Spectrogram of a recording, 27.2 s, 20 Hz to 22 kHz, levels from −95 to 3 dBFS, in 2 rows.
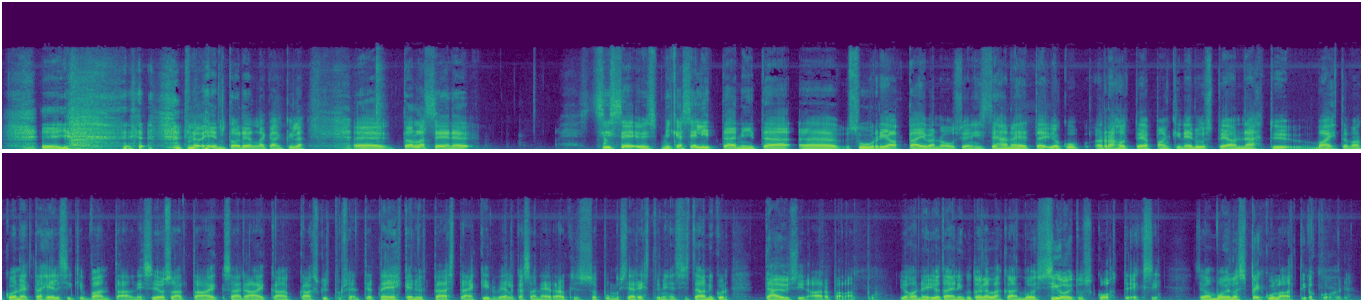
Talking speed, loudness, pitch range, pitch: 130 wpm, -20 LUFS, 95-125 Hz, 105 Hz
